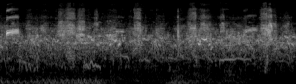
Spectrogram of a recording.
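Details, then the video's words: Budgerigars chirping in an aviary colony: a sharp whistled note at the start, then busy overlapping twitters and clicks in pulsing bursts. "Budgies Chirping sound"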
